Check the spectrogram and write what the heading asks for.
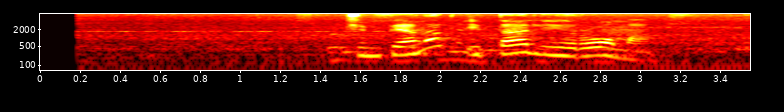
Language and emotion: Russian, positive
